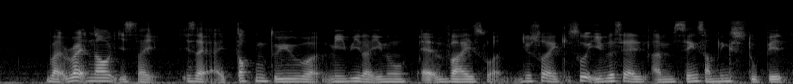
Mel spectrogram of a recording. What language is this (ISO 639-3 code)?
eng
